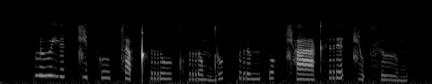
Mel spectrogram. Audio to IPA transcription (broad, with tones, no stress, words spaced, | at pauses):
plɯː˥˩je˥˩k̚ t͡ɕi˥˩t̚kuː˦˥p̚sa˨˩p̚ kʰruː˧kʰro˨˩mduː˥˩k̚ prɯ˦˥ŋfo˥˩k̚ t͡ɕʰaː˧kʰre˥˩ʔt͡ɕu˨˩ʔ sɯː˨˩m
